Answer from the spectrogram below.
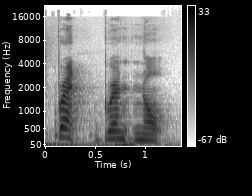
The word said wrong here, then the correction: Brent Knopf: I can't say his name. Brent Knopf. Because he's like Menomina's very much like that.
